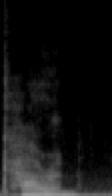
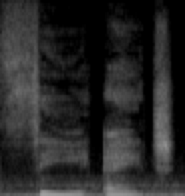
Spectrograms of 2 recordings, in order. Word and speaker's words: Charon: Only your pronunciation is a little off. The name you heard wasn't Karen. It was C-H-A-R-O-N.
